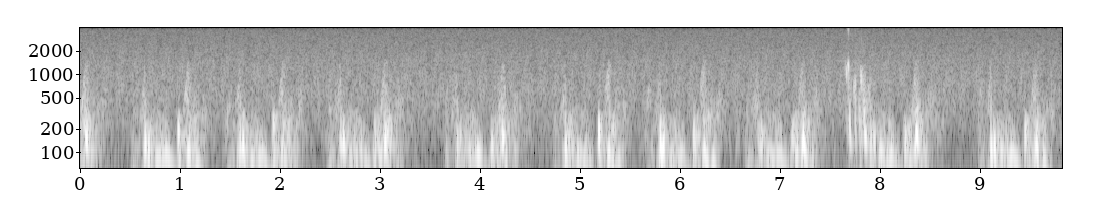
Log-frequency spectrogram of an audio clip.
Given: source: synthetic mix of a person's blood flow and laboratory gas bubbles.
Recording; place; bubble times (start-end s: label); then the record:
Doppler ultrasound of blood flow; precordium
7.63-7.97 s: bubbles
From the record:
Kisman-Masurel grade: 222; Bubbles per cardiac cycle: several, 3 to 8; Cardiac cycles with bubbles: 10 to 50%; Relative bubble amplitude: moderate (0.250 to 0.450); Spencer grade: 2 (many but less than half of the cardiac periods contain bubble signals, singularly or in groups); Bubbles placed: only in the low amplitude regions of the cardiac cycle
